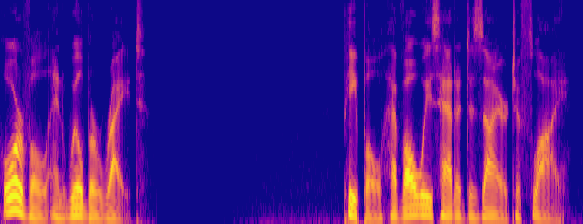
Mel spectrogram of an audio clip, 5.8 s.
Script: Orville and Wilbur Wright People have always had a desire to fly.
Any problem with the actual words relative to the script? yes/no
no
